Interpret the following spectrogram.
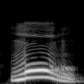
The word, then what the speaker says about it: मुंह: जैसे बोलता है दांत मुह मुह देखिए मुह ऐसे बोले मुह देखिए मुह मुह नहीं मुंह जांच कैसे जांच तो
